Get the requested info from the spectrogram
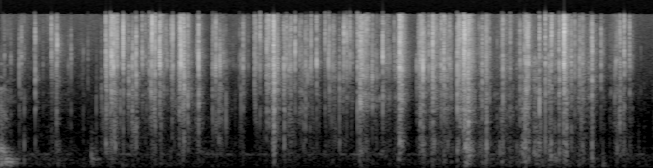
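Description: A Pokémon trading card booster pack's plastic wrapper crinkling and tearing as it is opened by hand: a dense run of sharp crackles from about a second in.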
